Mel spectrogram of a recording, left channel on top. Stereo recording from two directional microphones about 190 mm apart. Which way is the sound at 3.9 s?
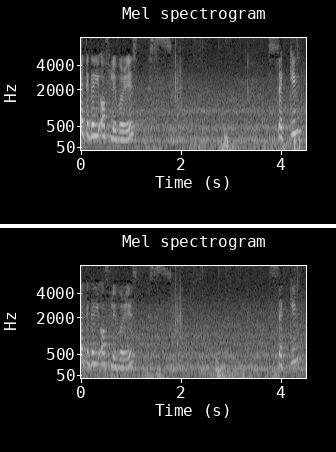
55° left (ahead or behind).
